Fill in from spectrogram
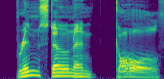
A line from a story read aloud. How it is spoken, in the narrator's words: thundered Hook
